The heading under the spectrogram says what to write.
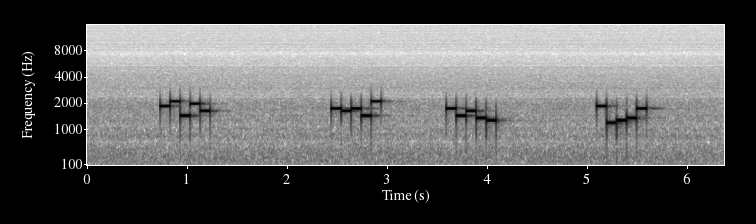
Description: Five-tone selective call (CCIR), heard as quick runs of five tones, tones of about 100 ms. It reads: 99507 87855 85743 92348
